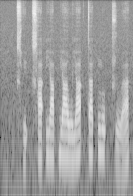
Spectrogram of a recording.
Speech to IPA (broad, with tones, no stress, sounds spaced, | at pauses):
t͡ɕʰ i˨˩ ʔ t͡ɕʰ a˦˥ ʔ j a˦˥ p̚ j a˧ w j a˦˥ ʔ t a˦˥ t̚ m u˦˥ ʔ t͡ɕ u˩˦ a̯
